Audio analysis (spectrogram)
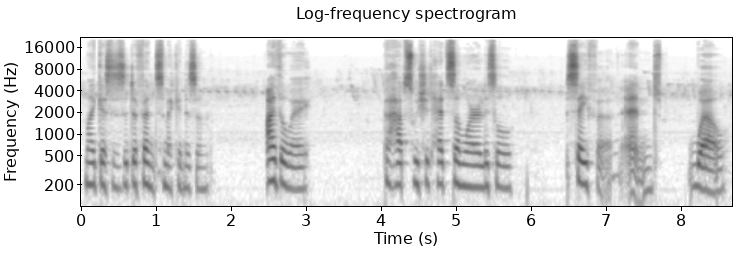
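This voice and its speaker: A woman's voice: on the low side, fairly even intonation, measured pace, close to an everyday voice. A woman playing a courteous, ancient vampire healer in an ASMR roleplay, speaking formally and reassuringly with archaic phrasing and small stammers. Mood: gently reassuring. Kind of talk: ASMR roleplay, addressing the listener.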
